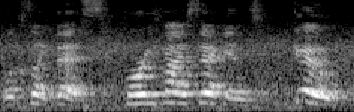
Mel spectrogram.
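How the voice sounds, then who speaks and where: A woman with a fairly high voice leads a workout, exerting herself as she gives cues and motivating countdowns. She is some way from the mic in a very echoey room, with clear hiss over the recording. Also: moderate pace, far from the mic. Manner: exerting herself while talking through the exercises. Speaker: fitness instructor leading a home workout class. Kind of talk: live workout coaching.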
